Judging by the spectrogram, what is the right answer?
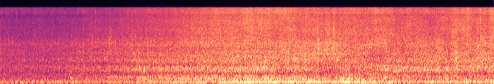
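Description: Cars driving slowly through a flooded ford: a steady wash and splash of water pushed aside by the tyres over a low engine hum. It grows louder over the first few seconds as the cars come closer, then holds.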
